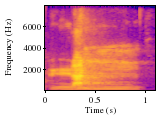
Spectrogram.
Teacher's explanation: the akara is also nasalized and nakara is also nasalized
